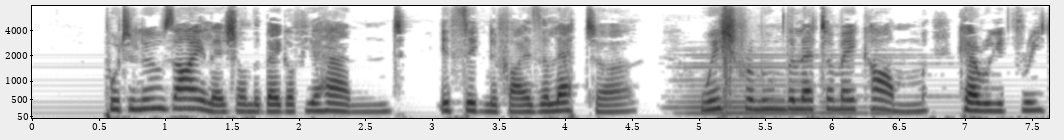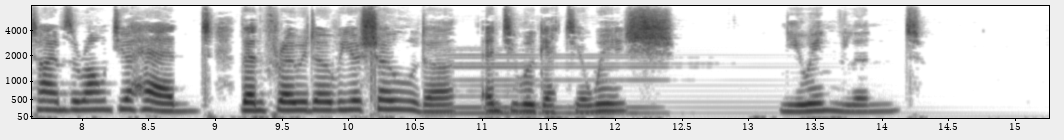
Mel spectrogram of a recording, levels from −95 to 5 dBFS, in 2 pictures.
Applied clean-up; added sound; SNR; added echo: classical method spectral subtraction.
